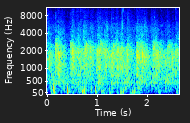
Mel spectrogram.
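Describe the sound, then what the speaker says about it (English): Modest round of applause from the audience at a mayoral candidates' forum, a steady patter of clapping at moderate distance, fairly quiet and lasting a few seconds without speech. "can we give them both a round of applause?"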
